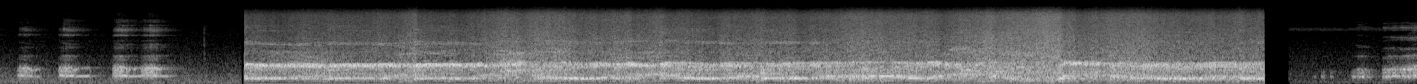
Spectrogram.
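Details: Howler monkey. A few short, throaty grunts lead into a sustained roaring chorus of howler monkeys. The deep, droning howl holds steady and powerful for about ten seconds before cutting off abruptly.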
